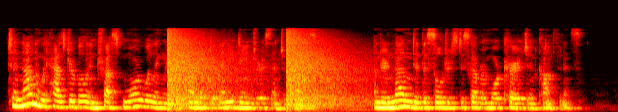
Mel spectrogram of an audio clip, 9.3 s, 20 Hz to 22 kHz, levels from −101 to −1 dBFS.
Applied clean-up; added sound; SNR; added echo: none; Gunshot, gunfire; 9 dB; reverberation time 0.5 s.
